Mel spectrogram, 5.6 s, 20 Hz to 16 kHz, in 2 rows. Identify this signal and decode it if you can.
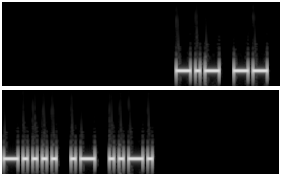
Morse code, heard as a keyed tone, about 25 wpm, 700 Hz. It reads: KM6AF
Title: USA Call Signs - 5 Characters - 25wpm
